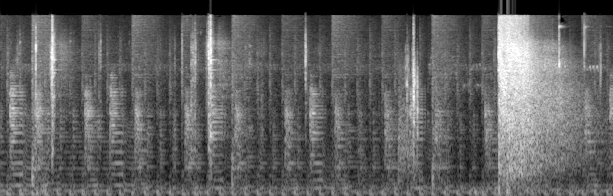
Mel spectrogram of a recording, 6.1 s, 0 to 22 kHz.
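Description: A .22 LR handgun is fired at a BulletSafe bulletproof vest, producing one loud, sharp, close crack near the end, preceded by a run of lighter clicks and knocks.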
